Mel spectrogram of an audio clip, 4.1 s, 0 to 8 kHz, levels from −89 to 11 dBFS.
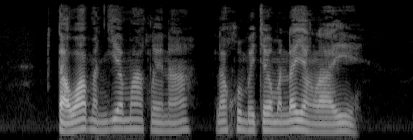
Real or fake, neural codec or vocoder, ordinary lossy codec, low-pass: real; none; Opus, 64 kbps; 7.2 kHz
